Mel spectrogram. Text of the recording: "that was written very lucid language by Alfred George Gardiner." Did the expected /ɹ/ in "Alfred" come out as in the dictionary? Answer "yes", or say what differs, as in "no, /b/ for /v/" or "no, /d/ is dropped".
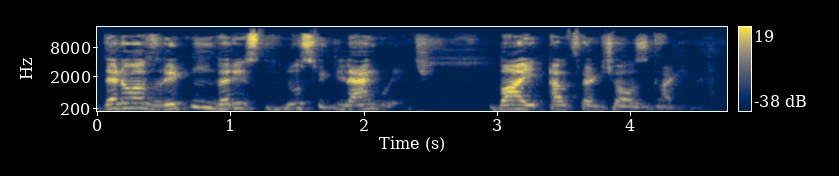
yes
